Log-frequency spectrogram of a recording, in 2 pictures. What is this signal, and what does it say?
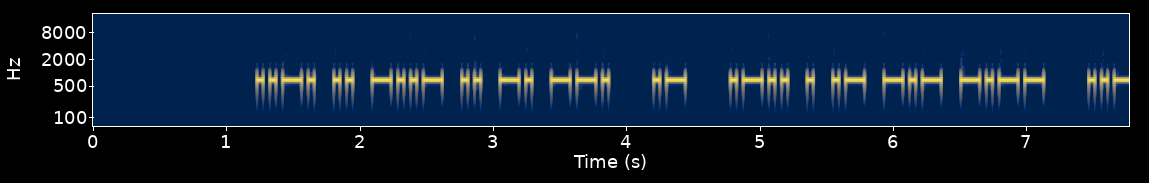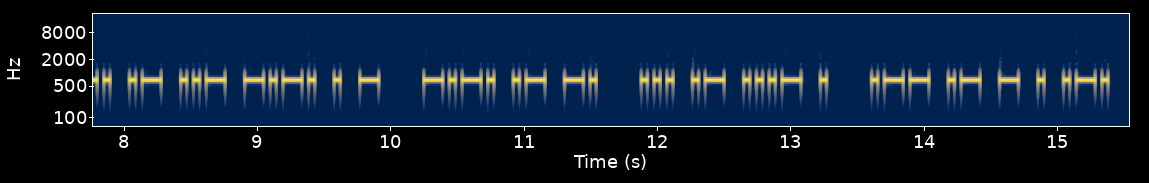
Morse code, heard as a keyed tone, about 25 wpm, 700 Hz. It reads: FIXING A LEAKY FAUCET CAN SAVE WATER
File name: practice / 25wpm / Difficult Sentences with Hints - 25wpm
